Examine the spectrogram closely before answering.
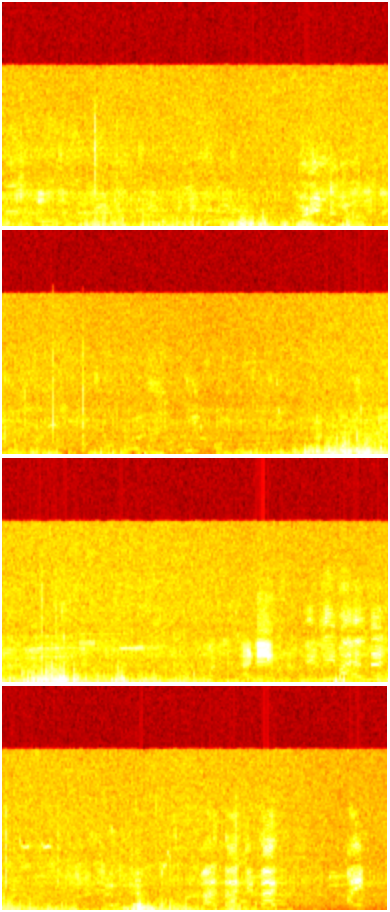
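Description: Men call out and talk to each other outdoors at a distance.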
